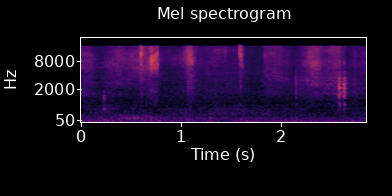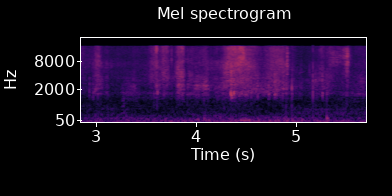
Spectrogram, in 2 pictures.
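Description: Long nails scratch and tap the peel of a bunch of ripe bananas. Soft, bright scratching runs throughout, broken by several short, crisp taps that stop at once with no ring.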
